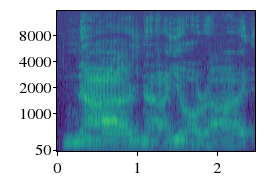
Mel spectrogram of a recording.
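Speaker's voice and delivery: low, slow awkward brush-off; polite refusal. Acted. Prince awkwardly declining, low and slow.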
